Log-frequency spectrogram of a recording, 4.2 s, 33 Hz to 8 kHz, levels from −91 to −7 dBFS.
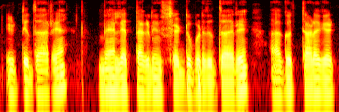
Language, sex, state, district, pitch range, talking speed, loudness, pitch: Kannada, male, Karnataka, Koppal, 85-90 Hz, 100 wpm, -19 LUFS, 85 Hz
